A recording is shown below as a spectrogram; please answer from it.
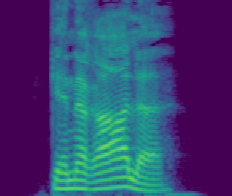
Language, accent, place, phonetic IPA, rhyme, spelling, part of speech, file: German, Germany, Berlin, [ɡenəˈʁaːlə], -aːlə, Generale, noun, De-Generale.ogg
- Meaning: 1. nominative/accusative/genitive plural of General 2. personal information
